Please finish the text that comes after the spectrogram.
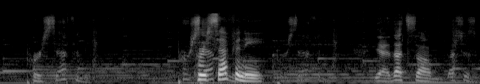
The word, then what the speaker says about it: Persephone: Persephone. Persephone.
